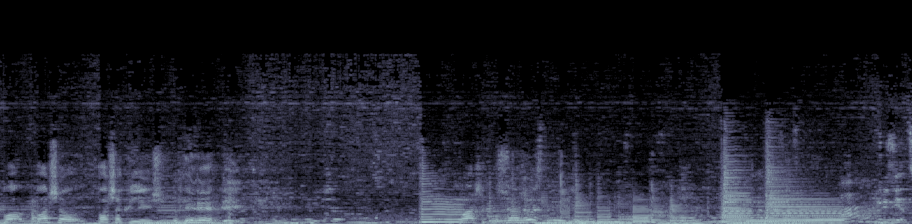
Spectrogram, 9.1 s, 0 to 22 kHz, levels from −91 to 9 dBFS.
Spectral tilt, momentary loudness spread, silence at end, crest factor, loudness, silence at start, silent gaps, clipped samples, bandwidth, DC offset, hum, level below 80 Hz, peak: -5.5 dB/octave; 12 LU; 0 s; 16 dB; -25 LUFS; 0 s; none; under 0.1%; 16 kHz; under 0.1%; none; -42 dBFS; -8 dBFS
